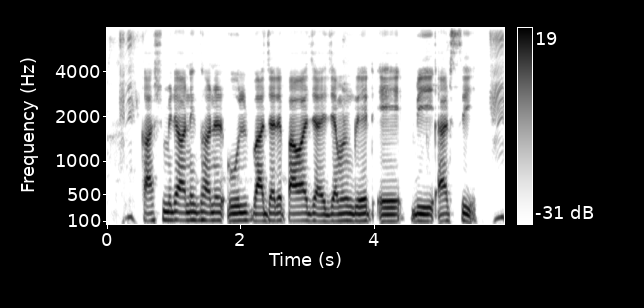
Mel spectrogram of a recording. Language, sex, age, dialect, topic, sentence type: Bengali, male, 18-24, Northern/Varendri, agriculture, statement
